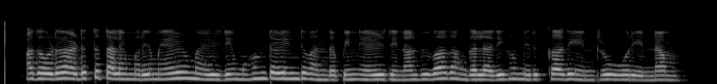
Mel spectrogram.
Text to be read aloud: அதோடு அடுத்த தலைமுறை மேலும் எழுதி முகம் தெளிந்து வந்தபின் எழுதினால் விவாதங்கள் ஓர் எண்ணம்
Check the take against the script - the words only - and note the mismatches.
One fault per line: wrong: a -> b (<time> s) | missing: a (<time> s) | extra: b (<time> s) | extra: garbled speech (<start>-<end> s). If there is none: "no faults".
extra: அதிகம் இருக்காது என்று (4.9 s)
